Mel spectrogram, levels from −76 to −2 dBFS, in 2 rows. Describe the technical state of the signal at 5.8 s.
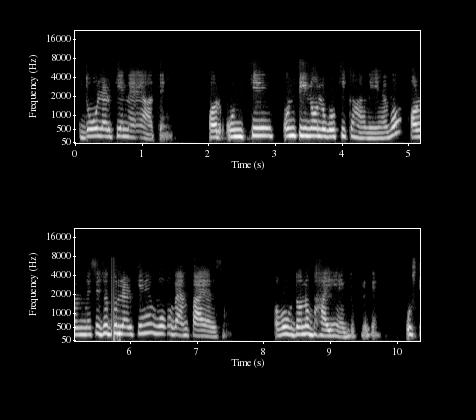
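At 5.8 s the signal shows packet loss on an ADPCM call, spanning 5.73 to 5.86 s. About 30 ms of audio drops out, roughly three packets' worth. The gap is filled with silence and has hard edges. The decoder's adaptive predictor and step size lose step with the sender's. So the speech comes back slightly distorted. It settles within some tens of milliseconds.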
